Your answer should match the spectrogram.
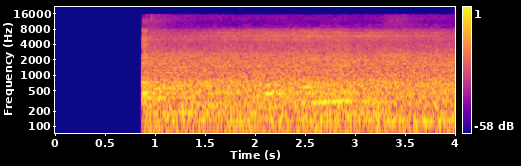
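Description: The sound cuts out completely for nearly the first second, then a steady low rumbling background noise comes in and holds even.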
